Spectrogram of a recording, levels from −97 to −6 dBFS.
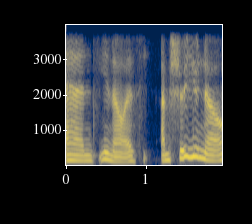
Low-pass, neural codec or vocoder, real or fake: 3.6 kHz; none; real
